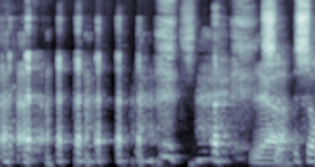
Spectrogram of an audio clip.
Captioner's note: laugh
